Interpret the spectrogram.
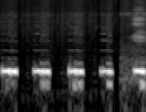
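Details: Greater coucal (Centropus sinensis), a cuckoo-family bird that usually stays hidden among leaves in dense trees and is heard in morning or daytime: five deep, hollow, resonant hooting notes about every half second, slightly echoing.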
